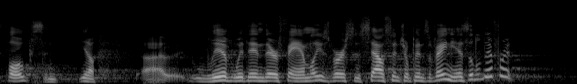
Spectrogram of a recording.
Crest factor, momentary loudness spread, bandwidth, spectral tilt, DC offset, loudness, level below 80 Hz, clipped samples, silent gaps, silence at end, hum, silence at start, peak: 20 dB; 12 LU; 12.5 kHz; -6.5 dB/octave; under 0.1%; -32 LUFS; -72 dBFS; under 0.1%; none; 0.55 s; none; 0.1 s; -12 dBFS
